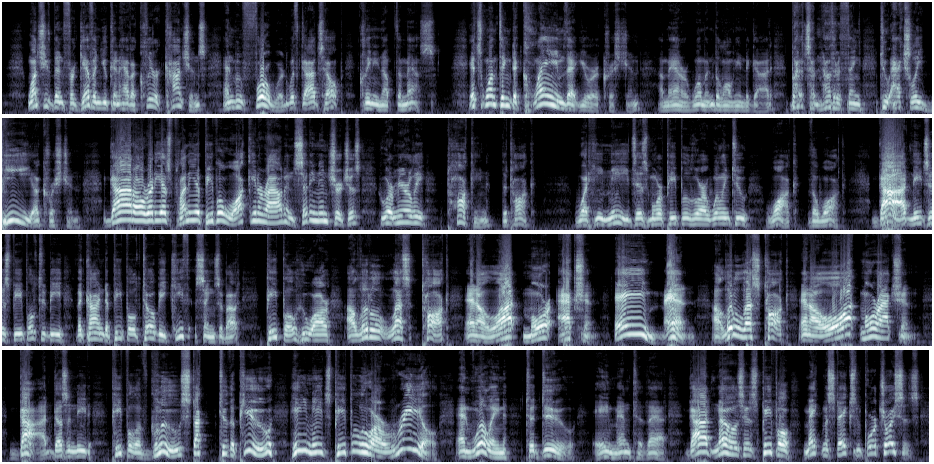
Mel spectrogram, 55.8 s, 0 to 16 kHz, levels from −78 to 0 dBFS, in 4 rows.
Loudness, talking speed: -13 LUFS, 155 wpm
